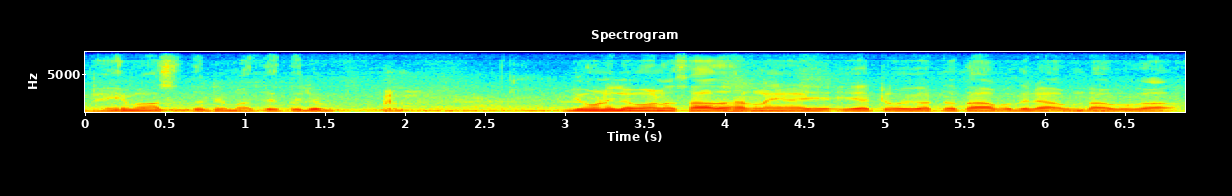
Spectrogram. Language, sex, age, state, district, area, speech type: Malayalam, male, 60+, Kerala, Thiruvananthapuram, rural, read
